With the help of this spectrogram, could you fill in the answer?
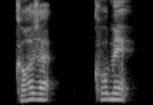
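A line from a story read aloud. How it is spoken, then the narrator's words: Stammered. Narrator (Italian): balbettò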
